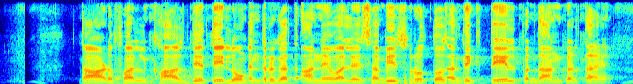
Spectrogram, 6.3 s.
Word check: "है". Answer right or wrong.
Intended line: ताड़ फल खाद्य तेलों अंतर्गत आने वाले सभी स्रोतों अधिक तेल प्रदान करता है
right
